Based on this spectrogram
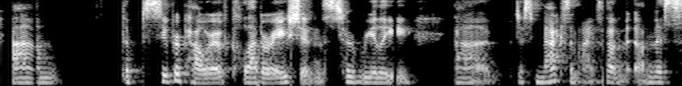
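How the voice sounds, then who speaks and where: A woman's fairly low voice with an American accent, fairly slow and fairly even in intonation. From New Zealand. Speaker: business founder. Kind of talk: podcast interview. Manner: hesitant, many fillers.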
